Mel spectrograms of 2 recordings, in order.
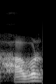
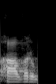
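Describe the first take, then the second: First: The word begins with an audible h sound. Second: The word begins with a vowel, no h. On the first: The speaker calls it wrong. "इसे हावर नहीं बोलते" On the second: The speaker calls it right. "इसको आवर बोलते हैं"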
